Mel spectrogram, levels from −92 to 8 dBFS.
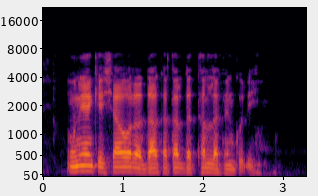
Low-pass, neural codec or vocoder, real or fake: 7.2 kHz; codec, 16 kHz, 16 kbps, FunCodec, trained on LibriTTS, 50 frames a second; fake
